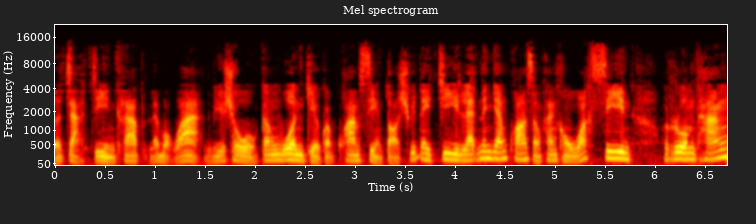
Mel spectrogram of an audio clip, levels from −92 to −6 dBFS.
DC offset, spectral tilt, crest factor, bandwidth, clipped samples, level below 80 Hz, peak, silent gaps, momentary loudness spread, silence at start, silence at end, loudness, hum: under 0.1%; -5 dB/octave; 20 dB; 14.5 kHz; under 0.1%; -64 dBFS; -12 dBFS; none; 6 LU; 0 s; 0 s; -32 LUFS; none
